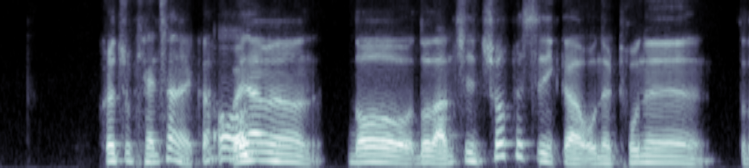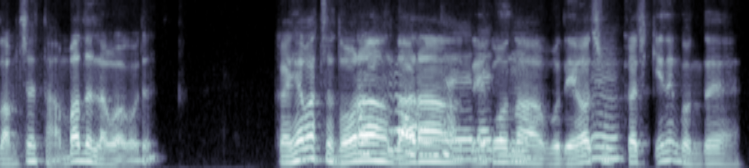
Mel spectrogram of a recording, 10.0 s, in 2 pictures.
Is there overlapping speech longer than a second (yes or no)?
yes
